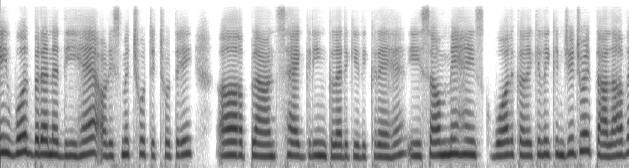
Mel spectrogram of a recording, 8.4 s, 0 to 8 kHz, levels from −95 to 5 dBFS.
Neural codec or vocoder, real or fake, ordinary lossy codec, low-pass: codec, 16 kHz, 0.2 kbps, FocalCodec; fake; none; 7.2 kHz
